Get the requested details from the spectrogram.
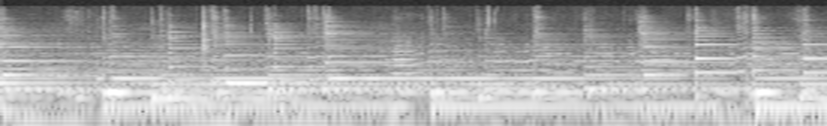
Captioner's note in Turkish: none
